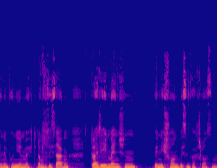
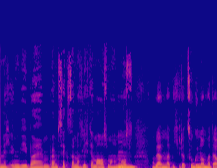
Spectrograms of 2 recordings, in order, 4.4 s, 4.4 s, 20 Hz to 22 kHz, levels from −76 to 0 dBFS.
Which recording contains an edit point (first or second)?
second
